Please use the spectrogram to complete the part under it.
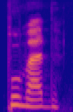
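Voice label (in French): "pommade", French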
